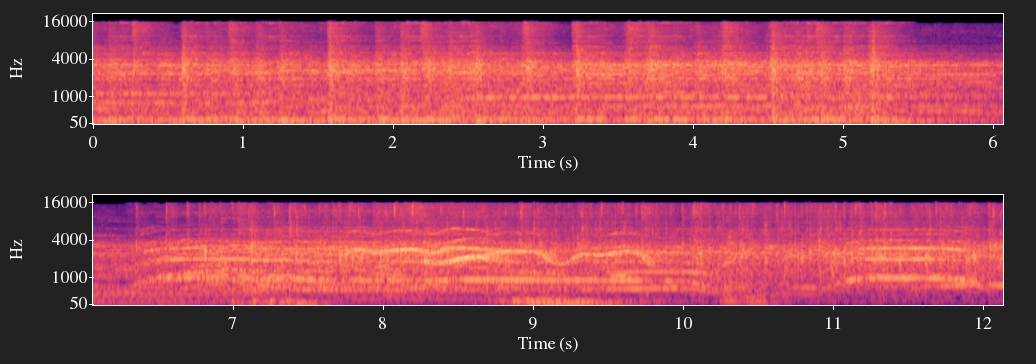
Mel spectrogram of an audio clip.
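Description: Live folk-rock band playing, with strummed acoustic guitar, mandolin and drums. About halfway through the full band drops away to a thinner passage with sliding, wavering high notes.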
